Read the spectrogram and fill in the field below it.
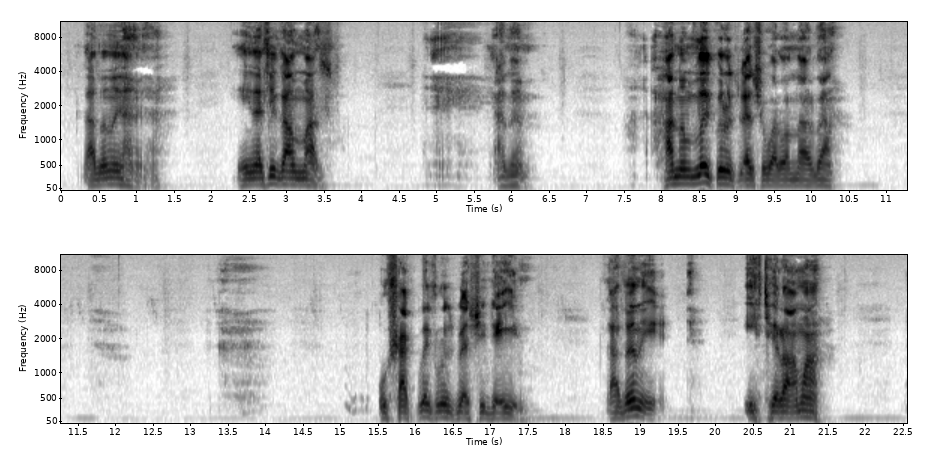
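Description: An elderly man speaks slowly and calmly close by, with long pauses.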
